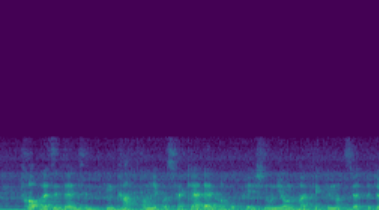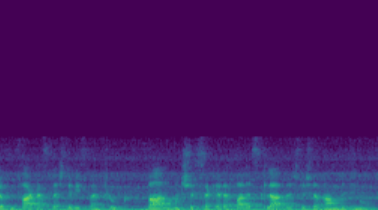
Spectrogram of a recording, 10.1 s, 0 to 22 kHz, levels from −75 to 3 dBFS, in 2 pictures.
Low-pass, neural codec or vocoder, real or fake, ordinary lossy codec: none; none; real; none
